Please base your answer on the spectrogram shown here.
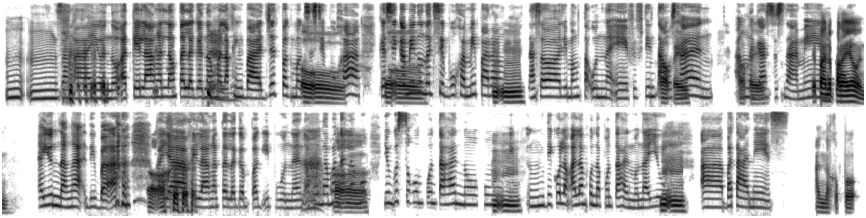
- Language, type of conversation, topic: Filipino, unstructured, Ano ang pinakamatinding tanawin na nakita mo habang naglalakbay?
- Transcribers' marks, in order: laugh; dog barking; laugh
